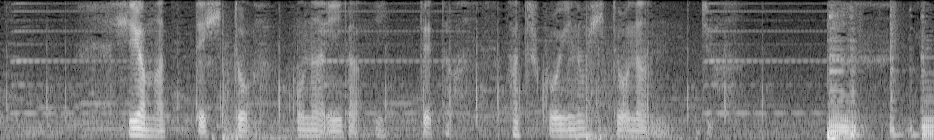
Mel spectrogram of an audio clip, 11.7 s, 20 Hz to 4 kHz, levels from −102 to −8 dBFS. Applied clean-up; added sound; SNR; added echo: none; Fireworks + Accordion; 14 dB; none.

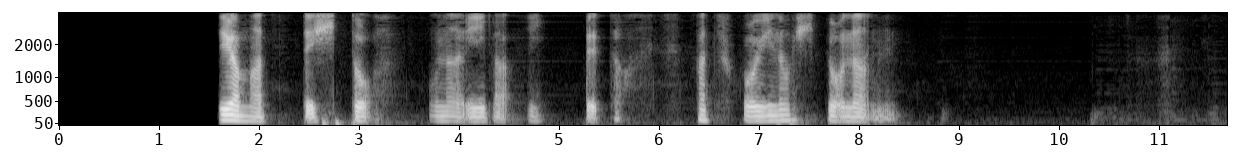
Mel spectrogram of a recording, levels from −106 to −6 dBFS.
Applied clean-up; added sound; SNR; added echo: neural mask model DeepFilterNet 3.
